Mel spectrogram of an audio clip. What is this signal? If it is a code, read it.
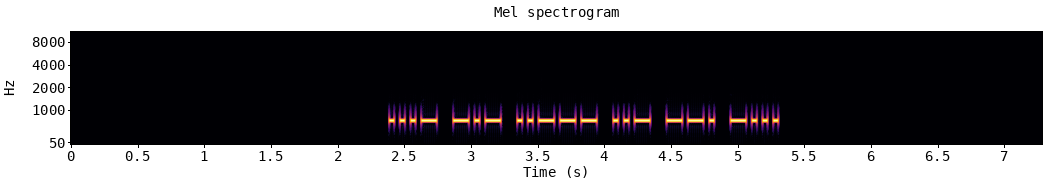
Morse code, heard as a keyed tone, about 31 wpm, 700 Hz. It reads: VK2UGB
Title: DXCC-100 Call Signs - 6 Characters - Repeated 3x - 30wpm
